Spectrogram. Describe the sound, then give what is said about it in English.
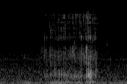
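A brief sip from a cup of tea, a soft slurping mouth sound peaking near the end of a quiet second, with no talking. “I like that sip of tea there.”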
